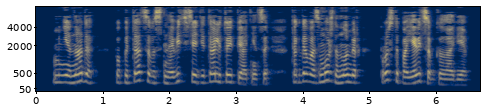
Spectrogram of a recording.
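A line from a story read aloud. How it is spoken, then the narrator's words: Trembling voice. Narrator (Russian): дрогнувшим голосом сообщила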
